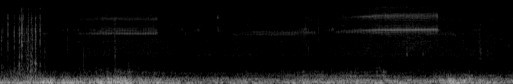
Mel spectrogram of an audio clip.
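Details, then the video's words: Grass insects giving a thin, high, steady buzzing trill in two bursts of about a second each, starting and stopping abruptly, over a heavy low rumble of wind or handling noise. "풀벌레 소리~"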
